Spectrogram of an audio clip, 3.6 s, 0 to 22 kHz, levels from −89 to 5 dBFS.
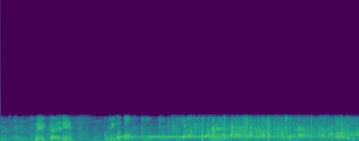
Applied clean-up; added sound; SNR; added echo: none; Wind instrument, woodwind instrument; 10 dB; none.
